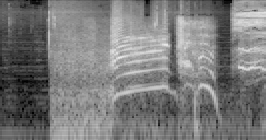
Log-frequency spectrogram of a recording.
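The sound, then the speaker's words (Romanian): A short, breathy, noisy sneeze burst, followed by a few higher, whiny tones that bend up and down in pitch, then a brief hiss at the end. No one speaks. “Nu, nu, nu, asta strănută nu tușește”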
